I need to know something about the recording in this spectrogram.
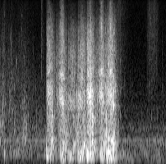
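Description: Someone chews and munches food with a crunch.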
